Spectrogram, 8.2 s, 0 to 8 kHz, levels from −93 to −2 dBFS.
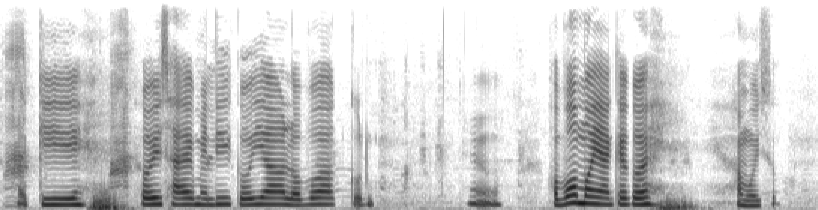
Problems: none marked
